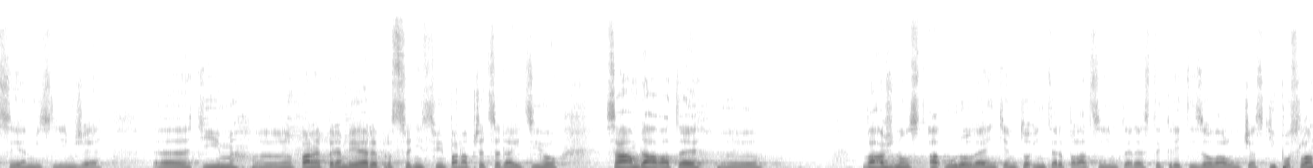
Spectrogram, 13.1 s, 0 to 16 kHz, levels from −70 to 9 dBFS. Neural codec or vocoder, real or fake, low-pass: none; real; 14.4 kHz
